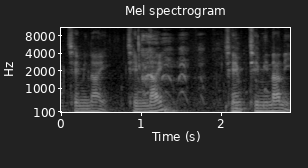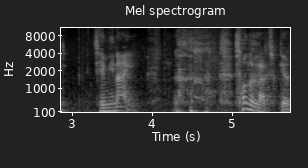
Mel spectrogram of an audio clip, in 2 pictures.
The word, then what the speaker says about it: 제미나이: 제 재미나 재미나 재미나니 제미나이 손을 출게요 저 표준으로 제미나이 얼핏 스펠링 봐서는 재민이 같은데 재미나 미국식 발음으로 재미 볼트 발음으로 하니까 진짜 그렇게 들리네요 진짜 재미나니 뭐 이런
